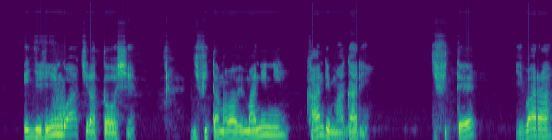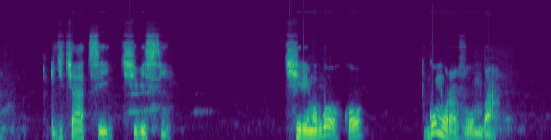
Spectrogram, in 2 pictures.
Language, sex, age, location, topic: Kinyarwanda, male, 18-24, Huye, health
